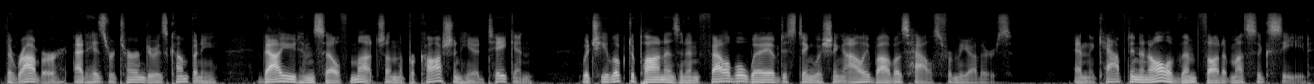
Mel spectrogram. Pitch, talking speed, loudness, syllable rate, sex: 100 Hz, 200 wpm, -23 LUFS, 5.8 syllables/s, male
